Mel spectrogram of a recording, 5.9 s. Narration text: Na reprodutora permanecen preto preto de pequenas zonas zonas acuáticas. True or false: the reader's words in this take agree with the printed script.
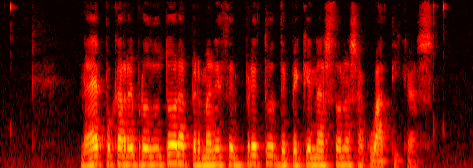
false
